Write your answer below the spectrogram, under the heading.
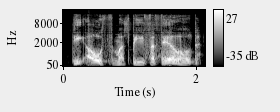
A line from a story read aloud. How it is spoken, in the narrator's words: he shrieked in his otherworldly multi-toned voice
